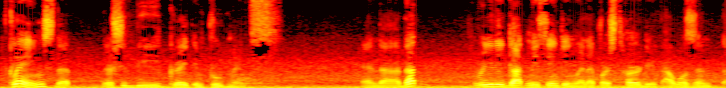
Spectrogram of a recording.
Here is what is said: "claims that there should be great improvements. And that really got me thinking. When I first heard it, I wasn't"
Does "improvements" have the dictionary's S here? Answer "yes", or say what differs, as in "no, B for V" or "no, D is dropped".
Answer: yes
